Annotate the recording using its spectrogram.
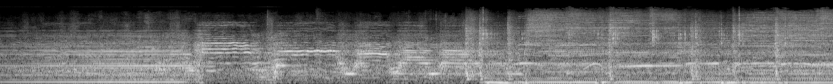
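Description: Blues-rock band playing live on an open-air stage, heard from among the crowd, with guitar to the fore. The sound fades in at the start and grows fuller and heavier in the low end about five seconds in, as bass and drums take hold.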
